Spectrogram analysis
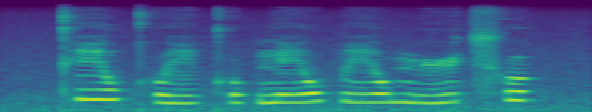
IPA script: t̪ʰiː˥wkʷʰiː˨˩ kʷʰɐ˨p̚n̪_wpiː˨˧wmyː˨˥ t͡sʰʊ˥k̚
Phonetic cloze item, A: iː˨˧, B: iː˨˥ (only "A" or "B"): B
